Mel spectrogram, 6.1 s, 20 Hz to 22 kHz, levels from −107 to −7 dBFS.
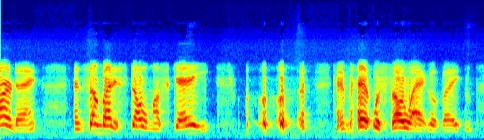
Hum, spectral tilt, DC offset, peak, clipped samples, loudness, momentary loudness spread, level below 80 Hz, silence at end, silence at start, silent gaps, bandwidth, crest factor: none; -4 dB/octave; under 0.1%; -2 dBFS; under 0.1%; -19 LUFS; 13 LU; under -90 dBFS; 0.2 s; 0 s; none; 4 kHz; 18 dB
